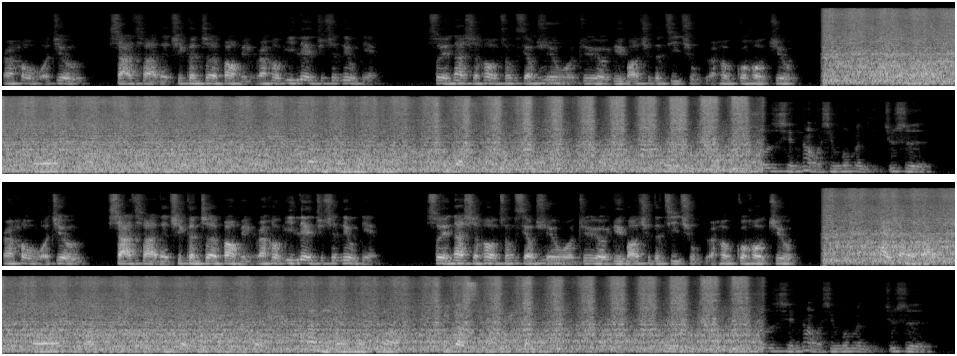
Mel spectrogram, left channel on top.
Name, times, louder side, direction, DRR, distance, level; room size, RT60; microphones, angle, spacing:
voice 1, 0.0-3.8 4.3-8.0 8.8-12.2 12.6-13.5 13.9-15.1, right 4 dB, 60° right, 0.4 m, -25 dB
voice 2, 5.3-5.7 13.0-13.5 16.1-18.8, left 1 dB, 55° left, 0.9 m, -32 dB
sound 1, 8.2-17.2, left 2 dB, 10° left, 0.4 m, -18 dB
2.3 x 2.1 x 2.6 m
head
